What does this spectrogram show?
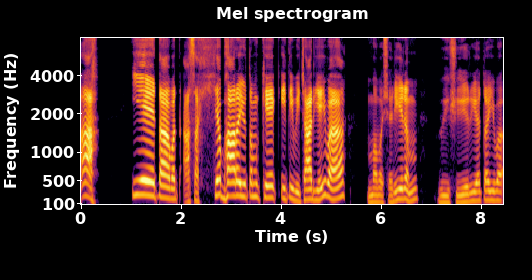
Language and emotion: Sanskrit, disgusted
